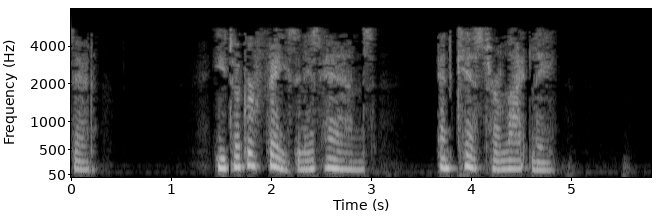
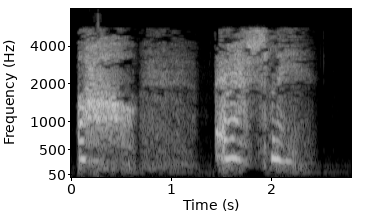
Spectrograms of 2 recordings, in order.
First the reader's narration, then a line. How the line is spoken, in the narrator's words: she whispered happily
